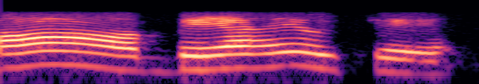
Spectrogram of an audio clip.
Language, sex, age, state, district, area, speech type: Assamese, female, 45-60, Assam, Nagaon, rural, conversation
